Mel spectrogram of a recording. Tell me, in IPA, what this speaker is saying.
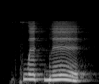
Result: k w e˥˩ k̚ b eː˥˩

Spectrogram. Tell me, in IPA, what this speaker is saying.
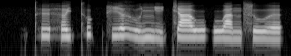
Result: t̪ʰ ɨ˧ h ə˧ j t̪ʰ u˦˥ k̚ x i˧˥ ə̯ ɣ u˨˩˨ ɲ i˨˩˨ c a˧ w | w a˨˩ n s u˨˩ ə̯

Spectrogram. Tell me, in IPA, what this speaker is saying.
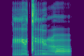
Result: rʲ ɵ tʲ r y m ɔ̃

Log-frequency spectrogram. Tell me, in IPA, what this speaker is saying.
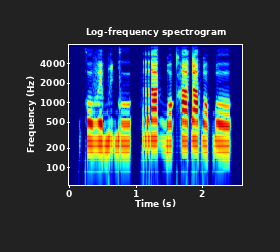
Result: k o˨ v e˨ b i˨ ɡ u˨ | r a˦ ɡ͡b ɔ˨ kʰ a˦ ɗ a˦ ɓ ɔ˨ ɓ o˦˨

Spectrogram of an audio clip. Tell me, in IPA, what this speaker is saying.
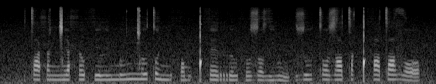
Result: tˤ e ħ o ŋ͡ǀ ɪ ħ o h ɪ l i m ɽ u ŋ͡ǀ ʊ t ɔ ɲ ʊ h ɔ m ǃʰ ɛ r ʊ l h o z ɔ z j u | z u l t ɔ z ʊ tˤ ʊ ǃʰ ɛ tˤ e v ɔ

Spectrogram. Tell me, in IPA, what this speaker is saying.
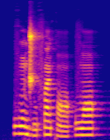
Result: v ũ˦ d͡ʒ u˨ f ã˦ k ɔ̃˨ | v ɔ̃˦

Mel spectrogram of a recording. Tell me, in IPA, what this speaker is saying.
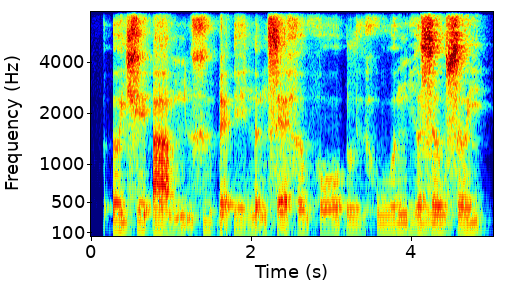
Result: ʔ ə˧ j x e˧ ʔ aː˧˩ m ɲ ɨ̰˧˥ x ɨ˨˦ ɓ ɛ̰˧˨ ʔ e̤˨˩ n ə̰˧˥ n s ɛ̰˧˥ h ə˨˦ w h o˨˦ | l ɨ̤˨˩ h w u˨˦ ə̯ ŋ i˧ ə̯ z ə˨˦ w s ə˨˦ j

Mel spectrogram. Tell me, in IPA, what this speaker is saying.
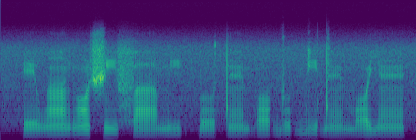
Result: e˨ w ã˧ ɡ ɔ̃˦ ʃ i˦˨ f a˨ m i˧ k͡p o˨ t ɛ̃˨ b ɔ˧ ɡ u˦ ɡ͡b i˦˨ d ɛ̃˨ m ɔ˨˦ j ɛ̃˧

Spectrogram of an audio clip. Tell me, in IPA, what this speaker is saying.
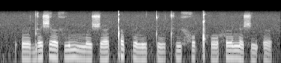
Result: ʔ ɵː˨ d əː˦ ʃ əː˦˨ x ɨ˦ mː ɵ˨ ʃ œ˨˦ ǃ ə˦ pː ʏ˨ l ɨ˨ tː uː˨ tʰ ɨ˦ x o˦ ǃʰ o˨˦ h ɵː˦ n œ˨ ʃ ɨ˨˦ ʔ ə˨

